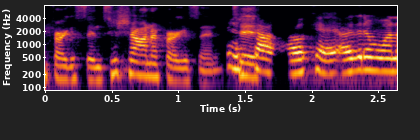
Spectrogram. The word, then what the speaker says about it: Tishonna: doing what i'm sorry i don't want to mispronounce your name uh ferguson how do you say your name ferguson last name ferguson to shauna ferguson okay i didn't want him because i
